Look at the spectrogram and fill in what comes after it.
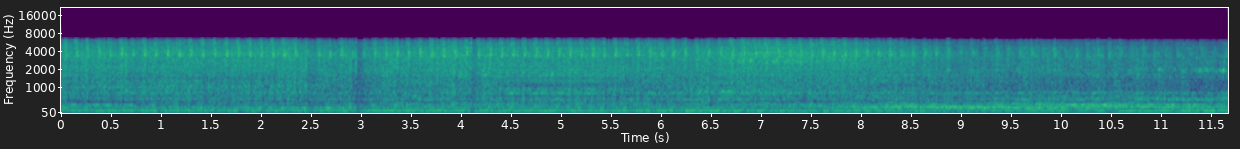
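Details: Ford Mustang GT 4.6L V8 idling steadily with a light, fast ticking running through the engine note.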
